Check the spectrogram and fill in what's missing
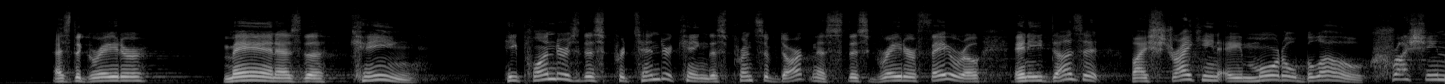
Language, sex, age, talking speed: English, male, 50-69, 120 wpm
